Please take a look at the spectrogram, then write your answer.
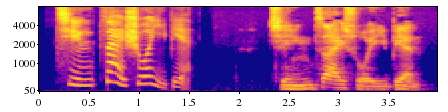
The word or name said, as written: qing zai shuo yibian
